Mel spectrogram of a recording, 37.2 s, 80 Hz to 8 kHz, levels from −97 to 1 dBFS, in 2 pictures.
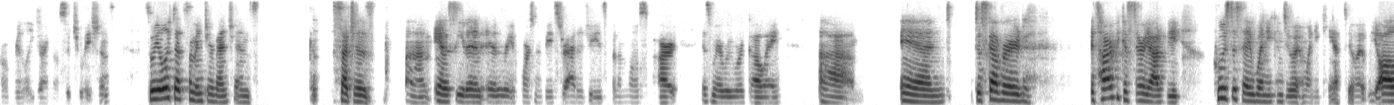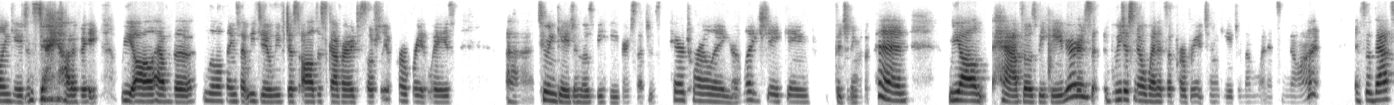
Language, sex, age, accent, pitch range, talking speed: English, female, 10-29, American, 175-240 Hz, 175 wpm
